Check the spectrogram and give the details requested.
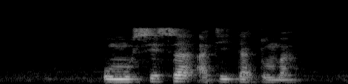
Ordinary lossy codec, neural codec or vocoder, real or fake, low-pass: Opus, 32 kbps; none; real; 5.4 kHz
